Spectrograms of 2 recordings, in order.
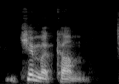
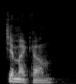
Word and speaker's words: Chimacum: Shinmakam, Washington. I don't know if I pronounced that right. – Chimacum. – Chimacum.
